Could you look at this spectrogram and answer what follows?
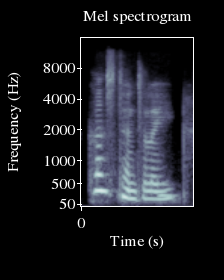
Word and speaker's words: constantly: yes perfect much better constantly the the stresses on the first syllable you know first syllable oh yeah we will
